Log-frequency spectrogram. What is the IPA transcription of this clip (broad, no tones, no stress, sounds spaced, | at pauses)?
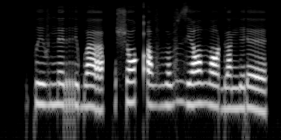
p e v n ɛ r ɪ b a | ʃ ɒ qʼ a v ðˤ u v z e ðˤ e ɡ a ŋ e ɾ ɛ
